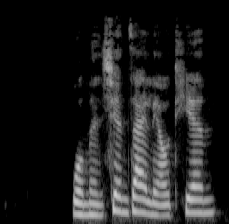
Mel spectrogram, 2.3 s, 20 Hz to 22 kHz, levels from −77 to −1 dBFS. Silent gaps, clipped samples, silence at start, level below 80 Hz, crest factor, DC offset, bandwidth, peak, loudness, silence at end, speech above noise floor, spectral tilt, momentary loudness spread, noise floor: none; under 0.1%; 0.75 s; -66 dBFS; 18 dB; under 0.1%; 16 kHz; -6 dBFS; -22 LUFS; 0.15 s; 59 dB; -3 dB/octave; 5 LU; -81 dBFS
